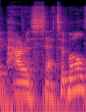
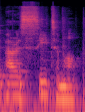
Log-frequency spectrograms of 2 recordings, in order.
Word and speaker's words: paracetamol: or some people say paracetamol some people say paracetamol I don't know why two different pronunciations both are correct Salah Maria anyone watching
